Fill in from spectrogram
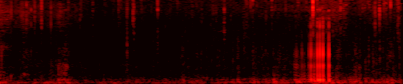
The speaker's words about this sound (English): I'm in the bus by myself, and I got the fire roaring. Let me see if I can get the microphone close enough to this. You guys can hear it too.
